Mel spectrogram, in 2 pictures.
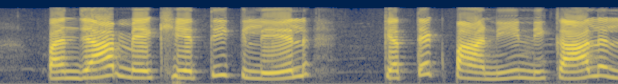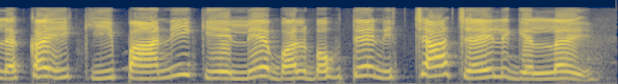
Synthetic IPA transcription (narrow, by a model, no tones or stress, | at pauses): pəɲd͡ʒabmekʰet̪iklel | kət̪ekpaninikalːəkəjkipanikelebəlbəɦut̪enitːʃat͡ʃəjlɡelːəj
